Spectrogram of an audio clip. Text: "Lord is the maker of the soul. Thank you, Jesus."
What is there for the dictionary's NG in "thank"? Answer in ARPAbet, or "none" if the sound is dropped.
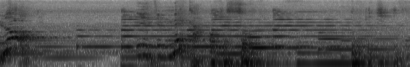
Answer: none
